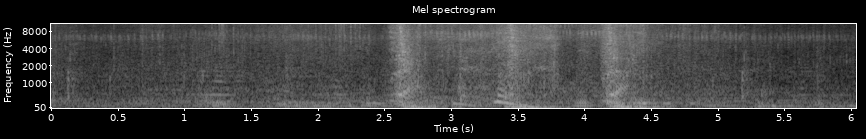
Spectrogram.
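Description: Flies buzz close by.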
